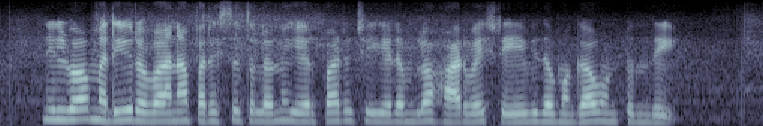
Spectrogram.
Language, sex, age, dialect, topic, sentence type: Telugu, female, 25-30, Central/Coastal, agriculture, question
